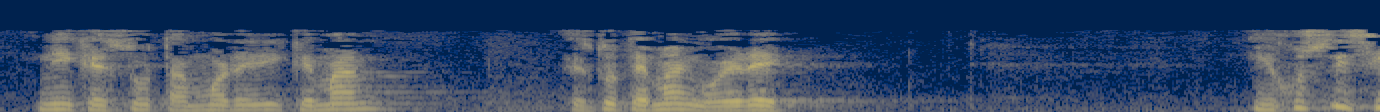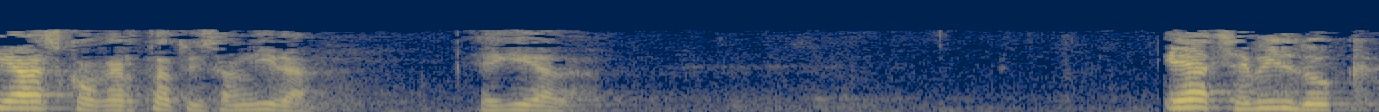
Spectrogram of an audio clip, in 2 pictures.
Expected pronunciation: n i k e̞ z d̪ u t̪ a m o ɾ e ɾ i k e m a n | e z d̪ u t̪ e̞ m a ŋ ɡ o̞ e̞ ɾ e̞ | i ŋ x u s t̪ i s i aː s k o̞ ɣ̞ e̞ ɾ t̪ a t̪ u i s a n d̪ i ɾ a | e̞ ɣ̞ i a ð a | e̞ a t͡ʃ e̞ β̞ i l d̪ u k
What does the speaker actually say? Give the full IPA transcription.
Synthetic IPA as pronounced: n i k e̞ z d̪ u t̪ a m o ɾ e ɾ i k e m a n | e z d̪ u t̪ e̞ m a ŋ ɡ o̞ e̞ ɾ e̞ | i ŋ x u s t̪ i s i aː s k o̞ ɣ̞ e̞ ɾ t̪ a t̪ u i s a n d̪ i ɾ a | e̞ ɣ̞ i a ð a | e̞ a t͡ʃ e̞ β̞ i l d̪ u k

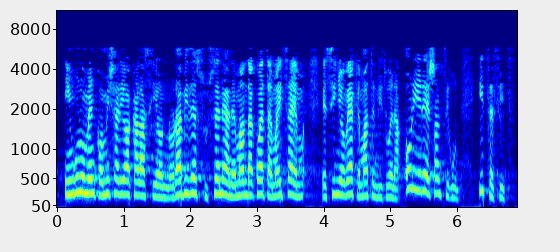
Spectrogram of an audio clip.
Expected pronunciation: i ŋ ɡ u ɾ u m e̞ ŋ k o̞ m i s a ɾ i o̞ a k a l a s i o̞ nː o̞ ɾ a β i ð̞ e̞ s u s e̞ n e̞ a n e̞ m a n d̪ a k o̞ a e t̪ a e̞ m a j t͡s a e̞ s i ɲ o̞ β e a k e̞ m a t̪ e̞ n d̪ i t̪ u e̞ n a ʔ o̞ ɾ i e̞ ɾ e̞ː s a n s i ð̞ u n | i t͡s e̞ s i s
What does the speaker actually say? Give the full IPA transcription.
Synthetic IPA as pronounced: i ŋ ɡ u ɾ u m e̞ ŋ k o̞ m i s a ɾ i o̞ a k a l a s i o̞ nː o̞ ɾ a β i ð̞ e̞ s u s e̞ n e̞ a n e̞ m a n d̪ a k o̞ a e t̪ a e̞ m a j t͡s a e̞ s i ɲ o̞ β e a k e̞ m a t̪ e̞ n d̪ i t̪ u e̞ n a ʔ o̞ ɾ i e̞ ɾ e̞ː s a n s i ɣ̞ u n | i t͡s e̞ s i t͡s

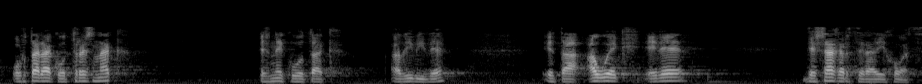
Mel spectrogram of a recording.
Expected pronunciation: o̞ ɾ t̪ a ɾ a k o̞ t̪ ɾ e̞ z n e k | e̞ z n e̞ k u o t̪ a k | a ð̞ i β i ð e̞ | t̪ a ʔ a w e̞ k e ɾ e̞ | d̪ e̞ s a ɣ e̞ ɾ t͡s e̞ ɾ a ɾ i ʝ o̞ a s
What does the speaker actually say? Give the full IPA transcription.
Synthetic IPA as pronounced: o̞ ɾ t̪ a ɾ a k o̞ t̪ ɾ e̞ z n a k | e̞ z n e̞ k u o t̪ a k | a ð̞ i β i ð e̞ | t̪ a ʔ a w e̞ k e ɾ e̞ | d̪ e̞ s a ɣ e̞ ɾ t͡s e̞ ɾ a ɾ i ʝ o̞ a s

